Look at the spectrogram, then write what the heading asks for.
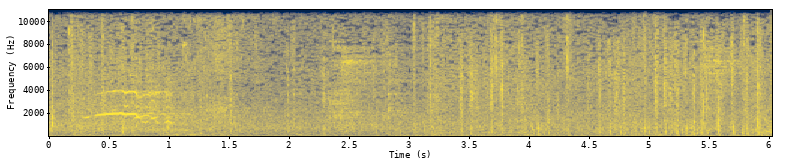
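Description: A horse mounted and ridden in the video game AC Valhalla: a neigh near the start, then steady clip-clop hoofbeats over low rumbling game ambience, fairly faint.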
